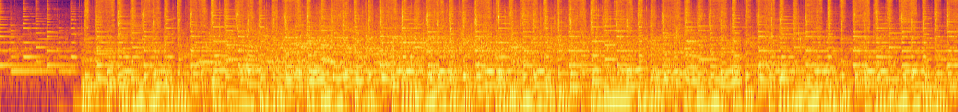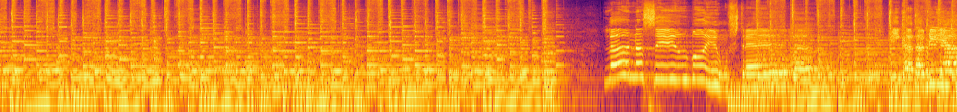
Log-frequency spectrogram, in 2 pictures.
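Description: A live concert performance of a sung song: a full band plays steadily and loudly throughout, with a brief break near the end before the music and voice come back in.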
